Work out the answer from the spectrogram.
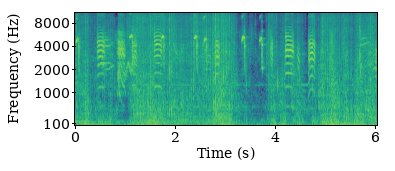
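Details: Zebra finches bred in an aviary, lively birds whose song is likened to a little trumpet: short nasal, harmonic, trumpet-like notes from several birds, scattered through the clip, mixed with frequent wing flapping and a low background rumble.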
